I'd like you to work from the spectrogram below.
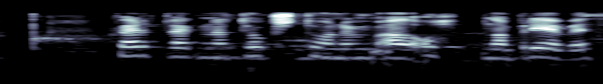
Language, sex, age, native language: Icelandic, female, 13, Icelandic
